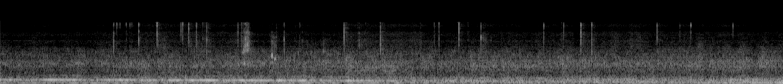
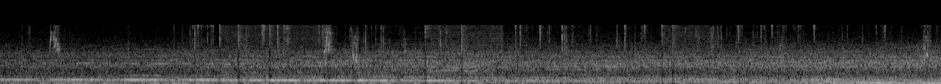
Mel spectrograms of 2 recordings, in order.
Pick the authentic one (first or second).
second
